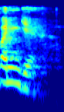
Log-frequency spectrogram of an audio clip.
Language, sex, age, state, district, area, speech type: Sindhi, female, 30-45, Gujarat, Surat, urban, read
